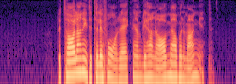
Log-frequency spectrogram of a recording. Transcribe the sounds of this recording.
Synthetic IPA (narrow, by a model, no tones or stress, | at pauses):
b̥ɛt̪ʰɑːlaɾhanɪnt̪ət̪ʰɛləfoːnɾɛːknɪŋənbliːɾhanavmɛabɔnəmaŋːə̰t̪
